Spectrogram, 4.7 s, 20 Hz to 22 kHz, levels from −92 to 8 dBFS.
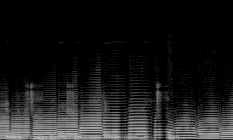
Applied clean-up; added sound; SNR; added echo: neural mask model RNNoise.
